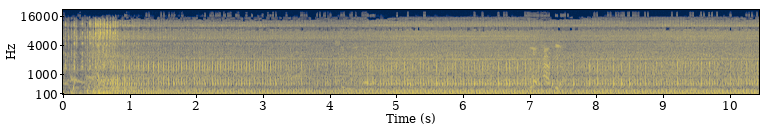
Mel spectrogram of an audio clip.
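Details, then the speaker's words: Honda EU20i/EU2000i generator after work on the rough idle blamed on stale fuel, including trying to reach the idle jet: a brief rev, then it settles to a steady hum with no surging or hunting. The idle problem is fixed. "If it wasn't running properly, that would be hunting like crazy. So obviously sad problem."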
